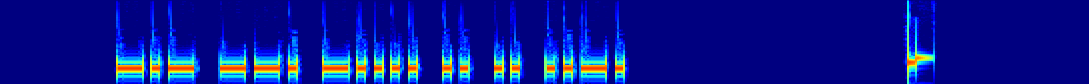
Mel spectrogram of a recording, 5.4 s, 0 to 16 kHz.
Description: Morse code, heard as a keyed tone, about 28 wpm, 700 Hz. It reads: KG6IIF
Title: USA Call Signs - 2x Character Spacing - 28wpm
